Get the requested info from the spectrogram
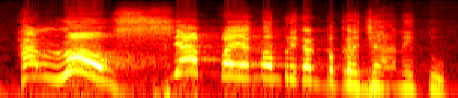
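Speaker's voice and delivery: high, loud "Halo" calling the flock to account; indignant preacher's outcry; rebuking shout. Real, not acted. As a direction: jolt them awake with the question. Preacher confronts the congregation.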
